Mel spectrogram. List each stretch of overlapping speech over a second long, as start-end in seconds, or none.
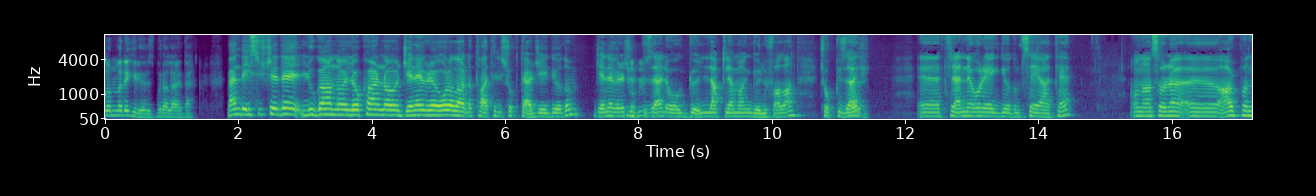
none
